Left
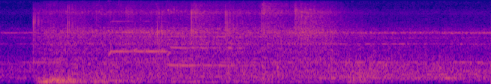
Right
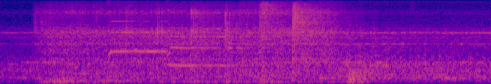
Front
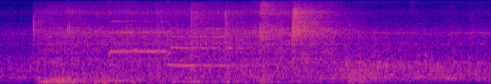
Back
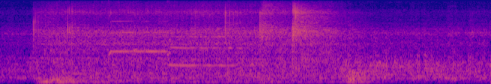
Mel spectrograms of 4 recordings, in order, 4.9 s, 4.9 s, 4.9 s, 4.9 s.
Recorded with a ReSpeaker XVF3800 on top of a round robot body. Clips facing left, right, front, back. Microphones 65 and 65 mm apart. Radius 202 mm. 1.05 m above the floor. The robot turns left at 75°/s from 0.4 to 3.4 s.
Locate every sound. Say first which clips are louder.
0.3 s running footsteps: left 4 dB, even; 95° left, 8.5 m; by 3.7 s 140° right, 10.5 m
